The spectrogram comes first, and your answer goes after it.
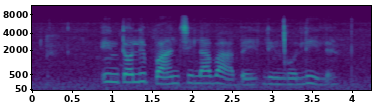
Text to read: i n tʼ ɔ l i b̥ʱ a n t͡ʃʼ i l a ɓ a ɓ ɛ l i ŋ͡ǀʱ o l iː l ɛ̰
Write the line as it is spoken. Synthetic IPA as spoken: i n tʼ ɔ l i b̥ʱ a n t͡ʃʼ i l a ɓ a ɓ ɛ l i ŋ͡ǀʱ o l iː l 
